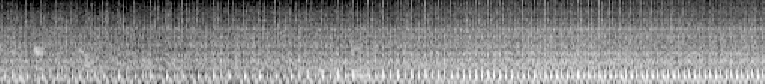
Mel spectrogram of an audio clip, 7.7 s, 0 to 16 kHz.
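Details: 1967 K750 motorcycle on 92-octane fuel, plugs fine, valve clearances within spec but worn camshaft bushings: a steady dull knocking toward the air filter grows louder and quicker as revs rise; source undetermined.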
